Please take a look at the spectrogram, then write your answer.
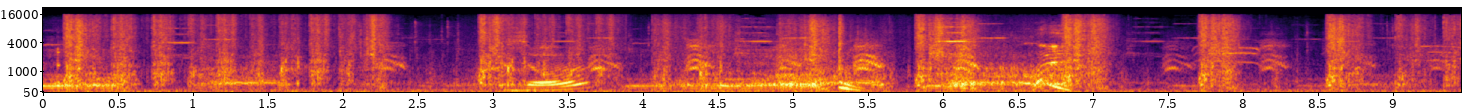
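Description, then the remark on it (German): A video game crow calls repeatedly in harsh, rising cries amid loud bursts of game effects, with a man talking over much of the noisy scene. “Diese scheiß Krähe.”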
